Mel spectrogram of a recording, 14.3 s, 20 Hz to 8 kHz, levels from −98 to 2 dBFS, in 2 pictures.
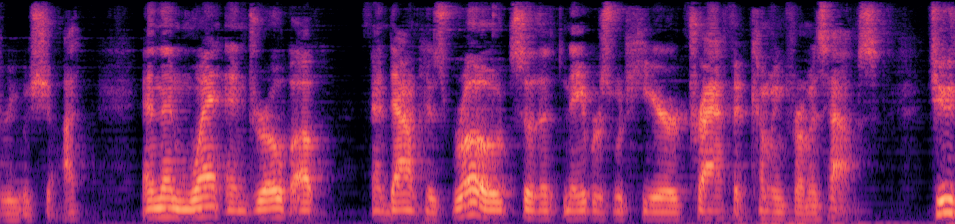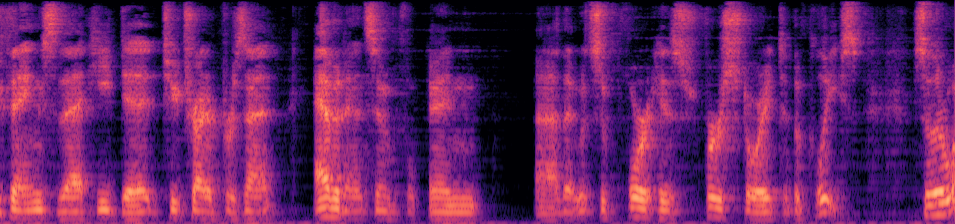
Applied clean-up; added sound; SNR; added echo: neural mask model DeepFilterNet 3.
